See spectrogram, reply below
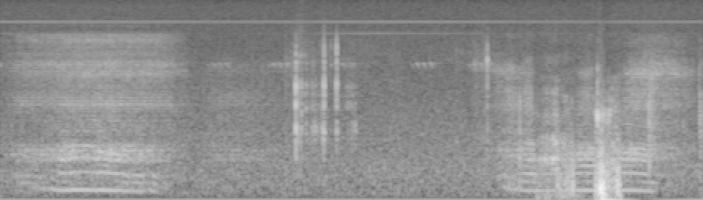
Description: Mom is snoring ignore the darkness it was early in the morning so yeah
